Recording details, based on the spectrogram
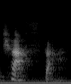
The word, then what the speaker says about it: ciasta: Well, all bakery goods, we would say ciasta. Do you know how to spell it? – I just want to get the pronunciation. – Ciasta. – Ciasta, yeah.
